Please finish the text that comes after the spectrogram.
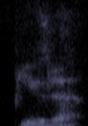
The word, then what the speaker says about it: Buda: And then on Sunday we kind of wrap it all up, and we're both teaching at Fiber Fate in Buda.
